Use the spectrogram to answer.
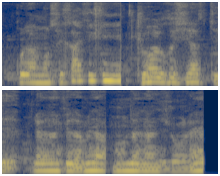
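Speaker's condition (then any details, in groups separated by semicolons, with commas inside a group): Tongue cancer, partial glossectomy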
